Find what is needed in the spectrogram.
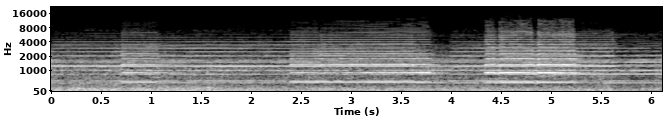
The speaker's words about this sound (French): Donc voilà, il y a quand même quelques voitures qui passent, des gens qui klaxonnent. Le trafic s'est un peu épaissi devant le Capitole.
